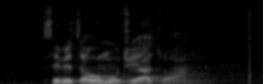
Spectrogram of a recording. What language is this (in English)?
Southern Sotho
